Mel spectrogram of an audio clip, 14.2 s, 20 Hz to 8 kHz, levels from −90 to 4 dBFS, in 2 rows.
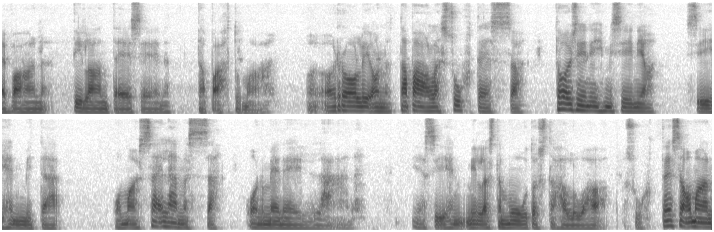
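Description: Echo leak at 0.36–0.71 s, 1.71–1.96 s, 2.36–2.41 s and 5.35–5.41 s: faint scraps of the speech return about 237 ms late, likely from a loudspeaker echo canceller failing to remove all of it.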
